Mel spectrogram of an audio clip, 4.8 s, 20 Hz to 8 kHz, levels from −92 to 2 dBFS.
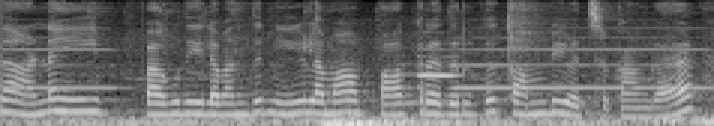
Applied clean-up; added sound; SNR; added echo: none; Wind instrument, woodwind instrument; 12 dB; none.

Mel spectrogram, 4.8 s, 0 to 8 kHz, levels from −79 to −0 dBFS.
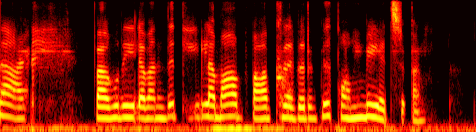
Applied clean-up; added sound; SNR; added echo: neural diffusion model UNIVERSE++.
